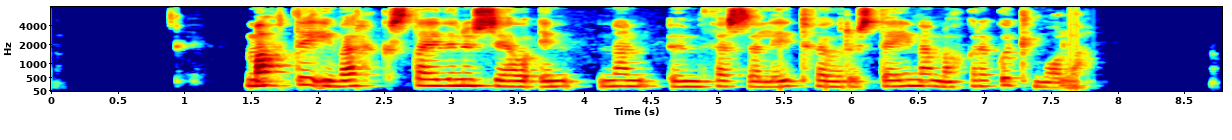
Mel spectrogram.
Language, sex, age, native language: Icelandic, female, 40-49, Icelandic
